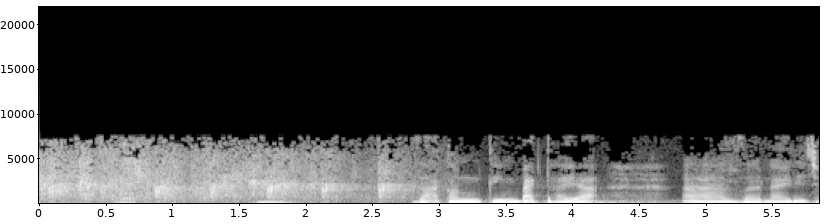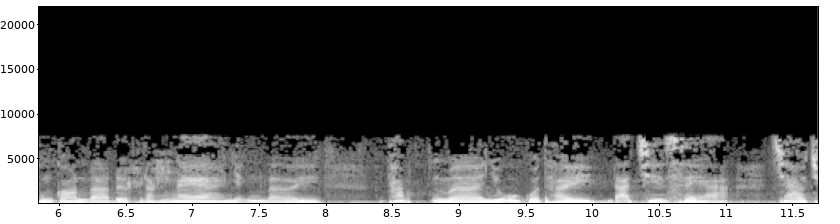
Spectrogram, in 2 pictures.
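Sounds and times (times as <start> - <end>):
audience applause at a Buddhist teacher's dharma talk: 0.0 - 2.8
speech: 2.8 - 11.6.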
